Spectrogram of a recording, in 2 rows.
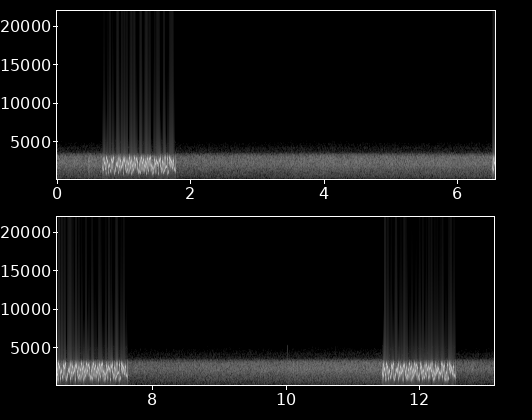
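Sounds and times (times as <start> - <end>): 
MFSK-17 125 baud digital radio data tones: 0.7 - 1.8, 6.5 - 7.6, 11.4 - 12.6.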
